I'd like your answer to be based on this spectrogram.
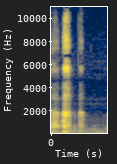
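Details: Respiratory tics in a person with Tourette syndrome during a day of intense tics lasting all night, with chest pain; trying to slow breathing about half an hour after taking medication.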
